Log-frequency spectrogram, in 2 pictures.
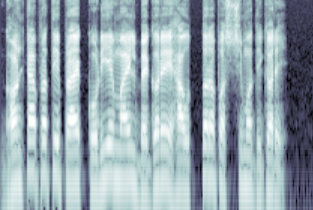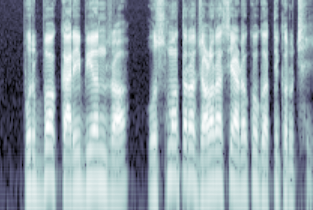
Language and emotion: Odia, neutral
